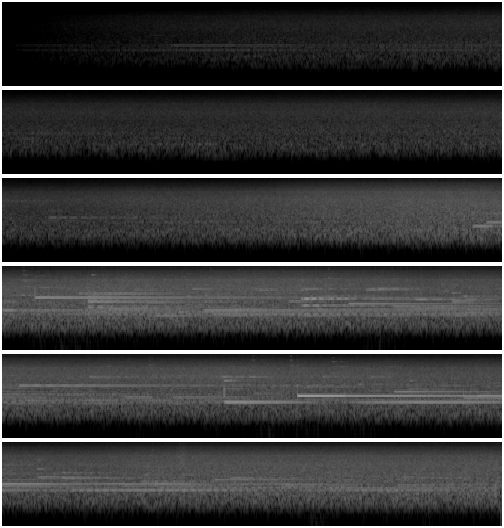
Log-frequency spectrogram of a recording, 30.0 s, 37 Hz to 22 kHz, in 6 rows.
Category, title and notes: Soundscapes > Other
Wind and Winchimes 103125
Condo deck recording of my windchimes being blown around from gusty winds. Sometimes crickets can be heard in the quieter parts. Audio recorded with a Zoom H6 Essential. Audio edited (for volume) in AVS Audio editor Audio further edited (for crossfades) in Sony Vegas Pro 22.0. I had to edit out MANY loud commercial jets!
wind, gusts, wind-chimes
